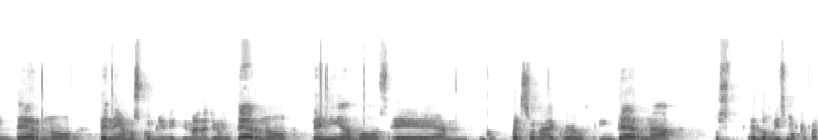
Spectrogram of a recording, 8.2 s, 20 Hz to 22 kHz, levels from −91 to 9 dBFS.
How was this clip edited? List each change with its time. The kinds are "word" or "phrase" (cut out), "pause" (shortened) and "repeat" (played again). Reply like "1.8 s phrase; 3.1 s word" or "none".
none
